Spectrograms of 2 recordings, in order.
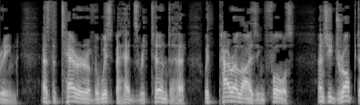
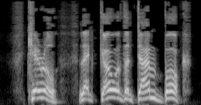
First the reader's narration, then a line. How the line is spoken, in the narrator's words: she cried, as an awful ripping sound came from above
